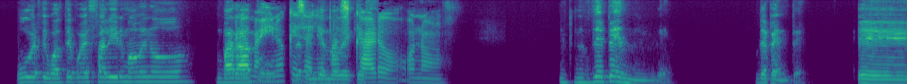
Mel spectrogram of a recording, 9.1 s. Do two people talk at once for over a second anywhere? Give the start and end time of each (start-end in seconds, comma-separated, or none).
2.3-3.8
